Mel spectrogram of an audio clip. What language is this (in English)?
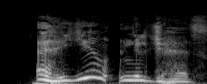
Kabyle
